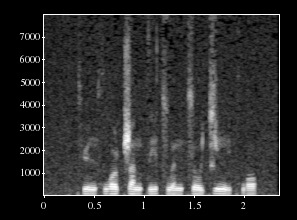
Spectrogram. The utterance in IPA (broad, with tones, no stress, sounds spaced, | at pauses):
t̪ʰ y˨˩ n x w ɔ˥ ʈ͡ʂ a˥˩ n t̪ i˥ t͡s w ə˧˥ n t͡s o˧˥ ʊ̯ t͡ɕ i˥˩ ŋ i˨˩ kʰ w ɔ˦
